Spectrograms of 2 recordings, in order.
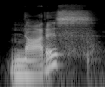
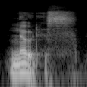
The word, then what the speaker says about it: notice: or maybe you say notis uh but the correct pronunciation is notice you just need to change the a to an O notice right uh so those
